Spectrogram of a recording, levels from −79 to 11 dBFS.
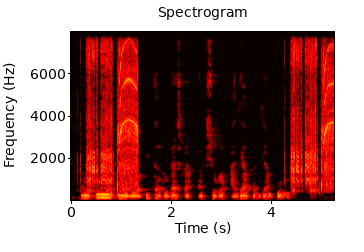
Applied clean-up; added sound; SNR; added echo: classical method WPE with log-MMSE.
